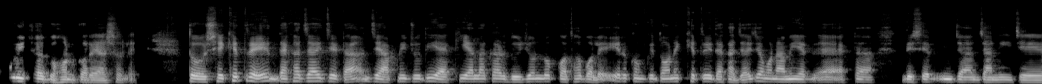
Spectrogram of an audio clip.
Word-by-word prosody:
পরিচয় 295 - +4
বহন 115 0 +1
করে 105 -1 +1
আসলে। 95 - -7 0.6
তো 140 - +6 0.2
সেক্ষেত্রে 165 +3 +2 0.3
দেখা 135 +4 0
যায় 155 0 +3
যেটা 125 -5 +1 0.2
যে, 140 - +3
আপনি 145 - -3
যদি 140 +2 0
একই 120 +5 -6
এলাকার 135 0 0
২ 120 - +3
জন 135 - +2
লোক 140 0 0
কথা 125 +2 -2
বলে 120 -3 +1 0.2
এরকম 145 -1 -1
কিন্তু 135 -1 -2
অনেক 145 0 0
ক্ষেত্রেই 145 -1 0
দেখা 120 +1 -2
যায়। 110 +3 0
যেমন 140 -3 0
আমি 125 +1 +4
এক 120 - -9 0.3
একটা 125 - -5 0.4
দেশের 120 0 +1
উম 125 - +5
জা 115 -2 +1 0.2
জানি 110 0 0
যে, 105 - +1
135 Hz, 195 wpm, -23 LUFS, 120-145 Hz, 0.6 s, তো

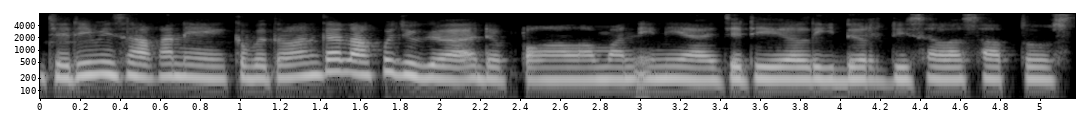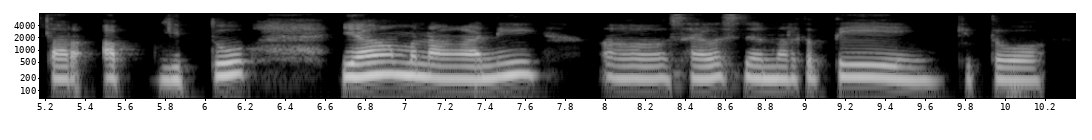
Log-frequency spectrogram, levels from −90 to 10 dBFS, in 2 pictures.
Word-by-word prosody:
Jadi 220 +3 0
misalkan 230 -3 0
nih, 210 -2 -2
kebetulan 210 +4 -2
kan 290 -1 +3
aku 250 +2 0
juga 210 -8 +1
ada 195 -1 -2
pengalaman 185 +2 -3
ini 195 -1 0
ya, 185 - +1
jadi 190 0 +1
leader 185 0 -1
di 185 +1 -3
salah 190 -1 -1
satu 190 0 -4
startup 205 +1 -1
gitu, 235 +7 +1 0.5
yang 245 +2 +8
menangani, 215 +3 +3 0.3
eee, 200 -2 -3
sales 205 +3 -3
dan 200 -2 +1
marketing, 195 -1 -1
gitu. 180 -2 -4
200 Hz, 145 wpm, -23 LUFS, 190-220 Hz, 0.5 s, yang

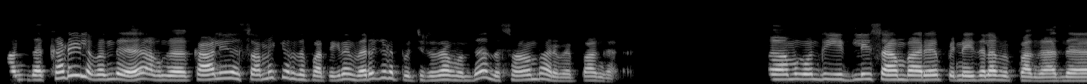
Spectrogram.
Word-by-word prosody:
அந்த 215 0 -7 0.2
கடையில 380 +5 +2
வந்து, 235 +1 +1 0.3
அவுங்க 205 -2 -1 0.3
காலையில 265 +6 +3 0.2
சமைக்கிறத 265 0 -2
பாத்தீங்கன்னா, 195 +5 -1
வெறகடுப்பு 270 -1 0
வச்சுட்டு 195 0 -7
தான் 210 -3 +1
வந்து, 185 +6 -5
அந்த 195 - -5
சாம்பார 220 +2 -1
வெப்பாங்க. 170 +1 -5 1.6
அ - - +2
அவுங்க 240 +1 -1
வந்து 240 +1 -6
இட்லி, 230 +2 -4
சாம்பாரு 220 -2 +4 0.2
பின்ன 200 0 -1
இதெல்லாம் 210 +1 +2
வப்பாங்க. 185 -3 -2 0.2
அந்த 175 +1 -2
220 Hz, 125 wpm, -19 LUFS, 200-245 Hz, 1.6 s, சாம்பாரு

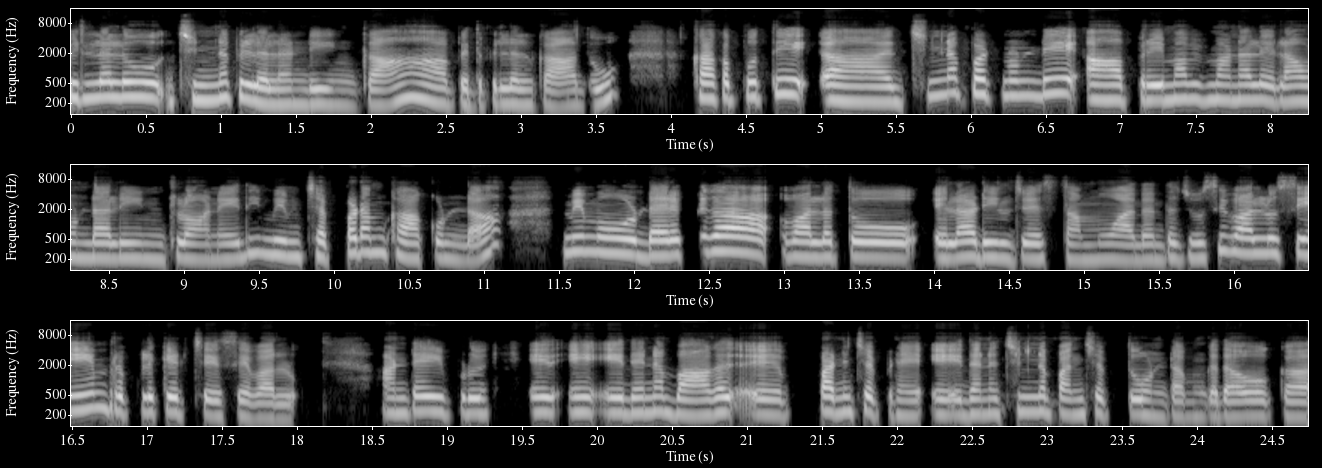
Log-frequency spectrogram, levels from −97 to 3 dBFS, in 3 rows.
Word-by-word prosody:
పిల్లలు 265 +1 +3 0.4
చిన్న 230 0 0
పిల్లలండి 195 -5 +1
ఇంక. 180 0 -15 0.4
ఆ! - - +2 0.2
పెద్ద 190 - -3
పిల్లలు 195 -1 -2
కాదు. 180 +4 -1 0.6
కాకపోతే 255 +3 +2 0.3
ఆహ్, 220 -1 +2 0.2
చిన్నప్పటి 305 +2 +1
నుండే 285 +2 -1 0.3
ఆ 235 - +7 0.3
ప్రేమాభిమానాలు 235 0 0
ఎలా 220 0 -1
ఉండాలి 215 0 -2
ఇంట్లో 205 +1 -4
అనేది 205 +5 -6
మేము 235 -2 -1
చెప్పడం 270 +5 +1 0.2
కాకుండా, 210 -1 -1 0.6
మేము 285 -1 0 0.3
డైరెక్ట్‌‌గా 245 +5 +4 0.4
వాళ్ళతో 225 0 0 0.5
ఎలా 220 +2 +3
డీల్ 215 -2 -1
చేస్తాము 200 -1 -6
అదంతా 200 +2 -6
చూసి 210 +8 -6
వాళ్ళు 265 0 +2
సేమ్ 260 +2 +4
రిప్లికేట్ 230 0 -1
చేసేవాళ్ళు. 175 -4 -2 0.7
అంటే 225 +2 -2
ఇప్పుడు 220 +1 -2 0.4
ఏ - - +4 0.2
ఏ - - +2 0.2
ఏదైనా 225 +1 -1 0.2
బాగా 205 +2 +2 0.3
ఏ - - +6 0.4
పని 235 -1 +3
చెప్పిన 205 -3 -3 0.3
ఏదన్నా 215 +1 0
చిన్న 235 0 -4
పని 210 -1 -1
చెప్తూ 210 -1 -5
ఉంటాం 185 -1 -7
గదా! 190 0 -2 0.2
ఒక 195 - -15
225 Hz, 120 wpm, -23 LUFS, 205-245 Hz, 0.7 s, ఆ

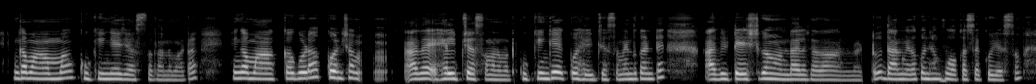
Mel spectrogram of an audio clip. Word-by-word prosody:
ఇంక 280 - +2
మా 265 - +2
అమ్మ 255 +1 +1 0.2
కుకింగే 250 -1 +1
చేస్తదనమాట. 215 -2 -8 0.5
ఇంక 280 - +5
మా 260 - +2
అక్క 265 +2 -1
గూడా 290 +3 +6 0.2
కొంచెం 295 -1 +3 0.2
హ్మ్ - - -11 0.3
అదే 260 +1 +3
హెల్ప్ 260 -2 +5
చేస్తామనమాట. 225 -4 -2
కుకింగే 265 +4 +3
ఎక్కువ 265 -1 +1
హెల్ప్ 220 0 -4
చేస్తాం. 230 0 -6
ఎందుకంటే, 255 +3 -1 0.5
అవి 240 +1 +1
టేస్ట్‌గా 260 +2 +3
ఉండాలి 230 -1 -1
కదా! 215 0 -3
అన్నట్టు. 200 +5 -10
దాని 245 0 +2
మీద 235 - -2
కొంచెం 250 -1 +1
ఫోకస్ 230 -1 -4
ఎక్కువ 220 0 -5
చేస్తాం. 270 +7 -9
245 Hz, 175 wpm, -23 LUFS, 225-265 Hz, 0.5 s, గూడా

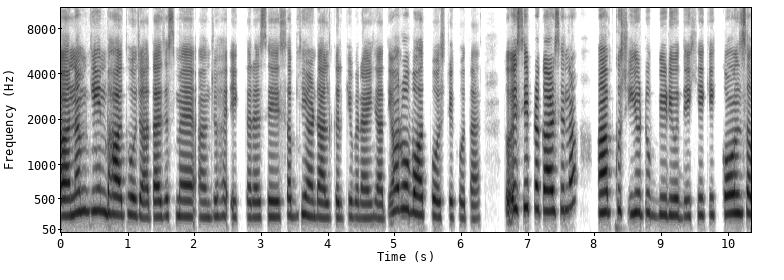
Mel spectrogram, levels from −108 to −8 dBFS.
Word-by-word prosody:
अ, 245 0 +8
नमकीन 310 +2 +1
भात 265 -2 +4
हो 260 -1 +2
जाता 230 -1 0
है 230 - +2
जिसमें 240 -1 -2
अ, 225 -1 -8
जो 235 +2 -7
है 240 0 -8
एक 230 - -8
तरह 225 0 -4
से 230 0 -1
सब्जियाँ 245 0 -2
डालकर 215 -1 -2
के 230 - -5
बनाई 215 -1 -5
जाती 210 -2 -6
है - - 0
और 330 +1 +2
वो 345 -1 +4
बहुत 260 -1 +3
पौष्टिक 230 -1 -2
होता 210 -1 -7
है। 200 - -9 0.4
तो 475 - +1
इसी 370 0 +4
प्रकार 330 -3 +5
से 325 +2 -6
ना, 385 +6 +1 0.4
आप 295 0 +7
कुछ 325 -3 -4
यूट्यूब 285 -2 -2
वीडियो 255 -1 -1
देखिए 240 +2 -6
कि 260 +1 -8
कौन 280 +1 +4
सा 280 -1 +2
250 Hz, 220 wpm, -24 LUFS, 230-290 Hz, 0.4 s, अ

